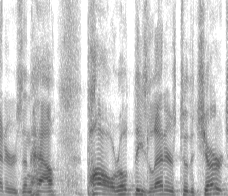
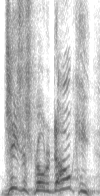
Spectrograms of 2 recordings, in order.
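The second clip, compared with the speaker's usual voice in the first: amazed; 10 semitones higher than usual. Retold or imitated. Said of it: "And I was like".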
